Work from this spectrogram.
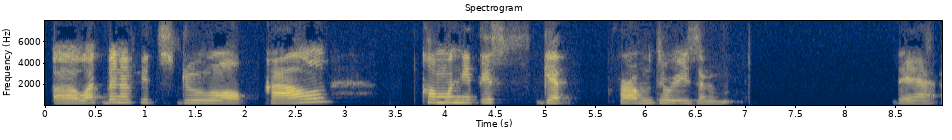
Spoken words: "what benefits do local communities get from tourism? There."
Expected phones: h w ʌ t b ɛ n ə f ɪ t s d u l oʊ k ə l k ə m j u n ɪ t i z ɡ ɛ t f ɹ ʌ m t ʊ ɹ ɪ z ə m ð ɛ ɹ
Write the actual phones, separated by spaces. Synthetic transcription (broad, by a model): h w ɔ t b ɛ n ə f ɪ t s d u l oʊ k ə l k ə m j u n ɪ t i s ɡ ɛ t f ɹ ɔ m t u ɹ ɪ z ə m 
